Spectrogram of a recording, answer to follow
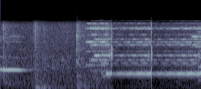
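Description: A single steady, unwavering tone starting about a second in and held level, with a voice trailing off just before it.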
